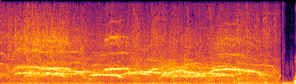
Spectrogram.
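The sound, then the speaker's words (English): Many voices scream together in long, overlapping high-pitched wails that rise and fall over a steady rushing rumble, like riders on a roller coaster, before cutting off abruptly. “Well, that sounds like a roller coaster ride, doesn't it? These screams?”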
